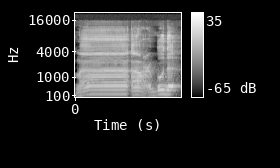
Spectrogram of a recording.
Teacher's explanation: Jadi ketika membaca atau mengucapkan a'bud itu harus dipantulkan dalnya. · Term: qalqalah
